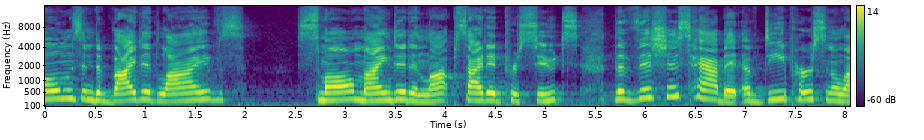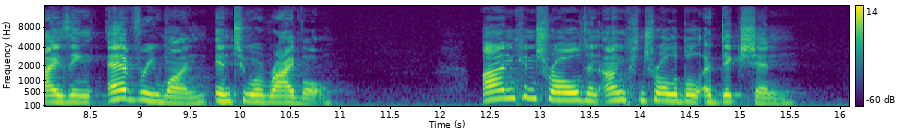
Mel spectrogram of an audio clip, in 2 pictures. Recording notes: Recorded at Altamont First United Methodist Church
